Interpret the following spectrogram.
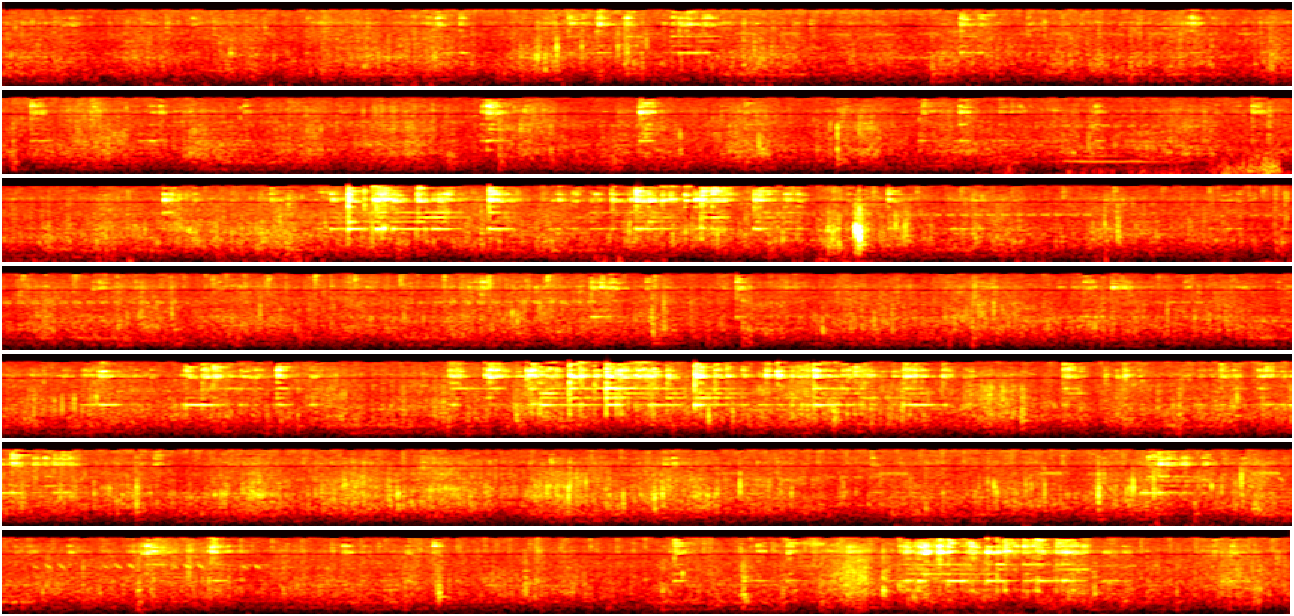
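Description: Mountain bike riding over a rough dirt trail: tyres crunching over dirt and grit and the bike rattling, with scattered knocks from bumps and one sharp knock about eleven seconds in.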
